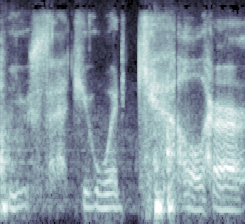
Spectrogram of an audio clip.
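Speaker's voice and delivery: hissing, sibilant creature voice. A clawed creature points at a player's forehead and speaks, in a hissing voice. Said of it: "he says in a sort of hissing voice".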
